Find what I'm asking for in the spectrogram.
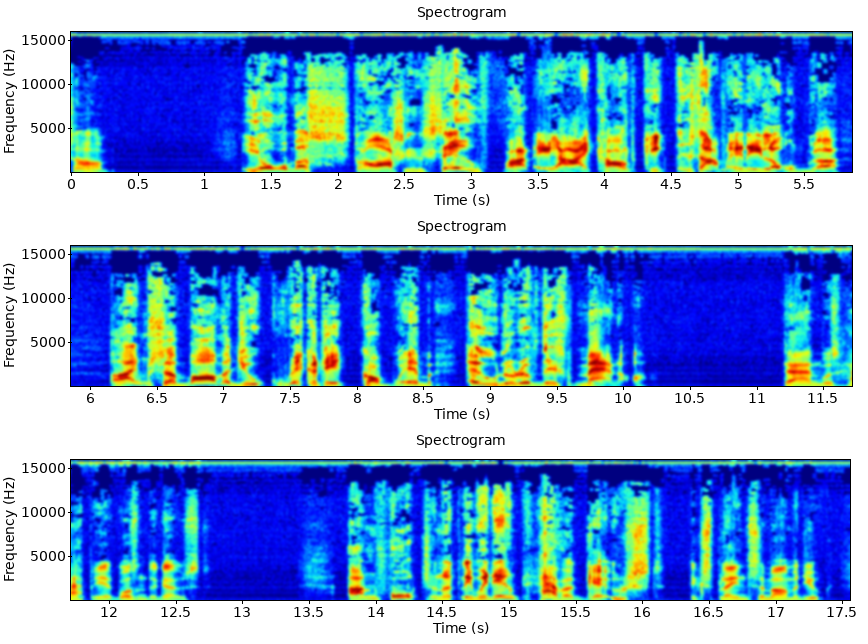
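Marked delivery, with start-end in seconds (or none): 1.3-10.2 high, loud, theatrical aristocrat; jolly lord of the manor. Acted. Sir Marmaduke owning up to the visitors, high, loud comic lord voice. 13.8-16.2 explaining lord. Acted. Manor owner explaining to his visitors, high comic lord voice.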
